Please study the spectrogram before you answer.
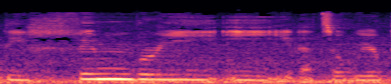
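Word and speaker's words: fimbriae: drape over the ovary these are called the fimbri e that's a weird pronunciation but that is how it how you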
